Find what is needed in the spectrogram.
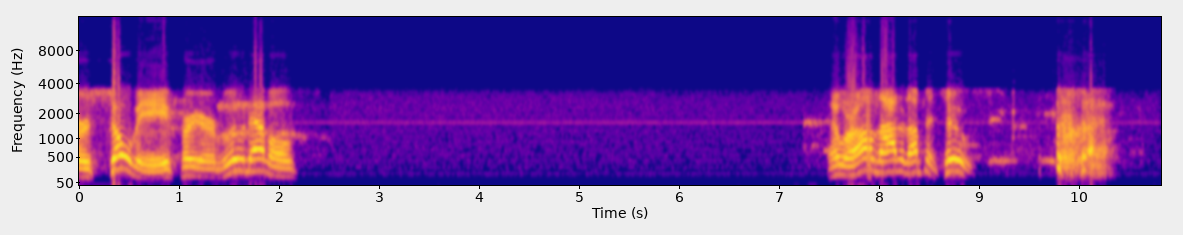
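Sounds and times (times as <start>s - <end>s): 
speech: 0.0s - 2.2s, 7.5s - 9.0s, 9.8s - 10.4s
cough or throat clearing: 9.8s - 10.5s.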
